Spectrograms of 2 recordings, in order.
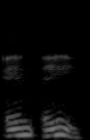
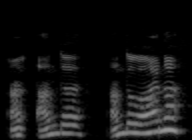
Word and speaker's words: Andelaine: So that's Andelaine, ANDELAINE. As somebody had just pronounced it last week as, how do they say Lane magazine? Liner? Underliner? I could underliner. There you go, Andelaine.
